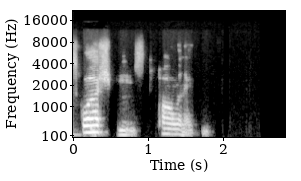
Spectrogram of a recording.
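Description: An elderly woman speaks calmly through a microphone on an online call.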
